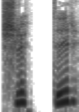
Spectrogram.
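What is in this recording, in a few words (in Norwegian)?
"slutter", Norwegian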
